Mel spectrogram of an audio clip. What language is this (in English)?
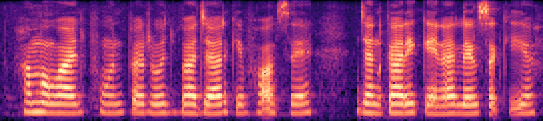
Maithili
